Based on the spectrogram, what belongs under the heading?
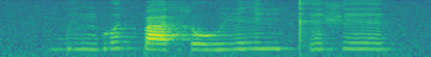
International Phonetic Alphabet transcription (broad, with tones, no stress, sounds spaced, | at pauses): ɡ͡b ɪ˨ ŋ ɡʷ e˦ k͡p a˨ s o˨ β ĩ˨˦ z iː˦ kʼ ɪ˦ ʃ ɪ˦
